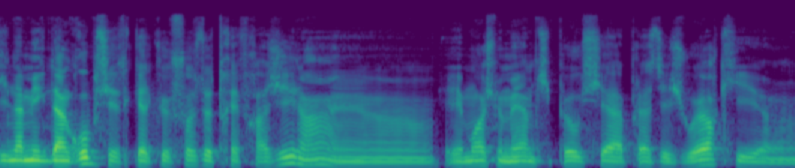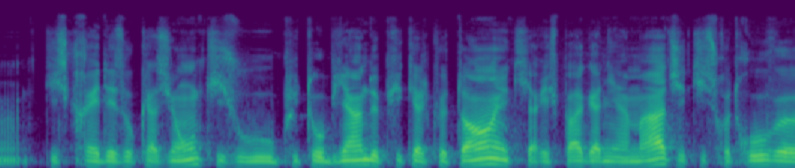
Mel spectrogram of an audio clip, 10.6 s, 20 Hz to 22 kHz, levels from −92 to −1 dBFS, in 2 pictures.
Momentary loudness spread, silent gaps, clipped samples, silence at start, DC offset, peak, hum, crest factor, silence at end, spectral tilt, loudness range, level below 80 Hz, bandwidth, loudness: 10 LU; none; under 0.1%; 0 s; under 0.1%; -8 dBFS; none; 22 dB; 0 s; -5.5 dB/octave; 5 LU; -76 dBFS; 15.5 kHz; -29 LUFS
